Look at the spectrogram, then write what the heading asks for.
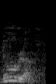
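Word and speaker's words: δοῦλος: la palabra esclavos pero se pronuncia dulos porque un diptongo diptongo en la unión de dos vocales la o y la u y dentro de la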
